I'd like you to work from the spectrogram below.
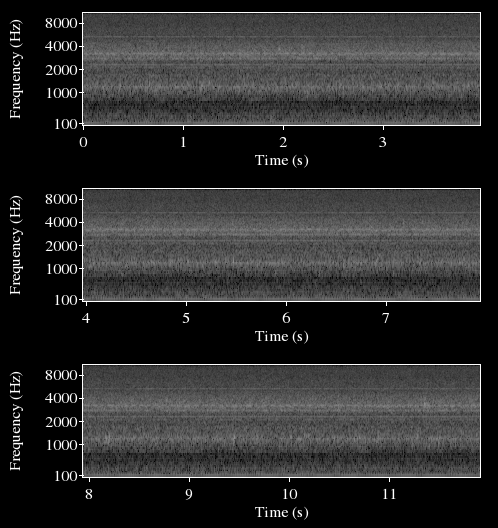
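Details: A steady mechanical hum with a strong low drone and broad hiss, like a fan or engine, with no animal calls.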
